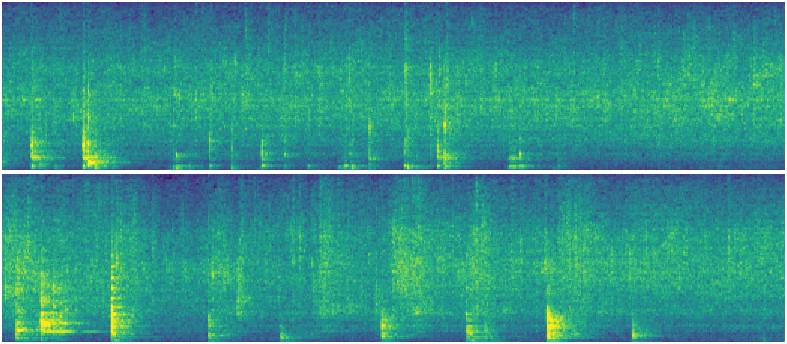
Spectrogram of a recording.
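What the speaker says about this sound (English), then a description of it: "I've just diced the onion. I'm going to add the chopped garlic." Diced onion and chopped garlic frying in a pan over medium heat, with repeated stirring scrapes and bursts of sizzle in an irregular rhythm, close and moderately loud, no talking.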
